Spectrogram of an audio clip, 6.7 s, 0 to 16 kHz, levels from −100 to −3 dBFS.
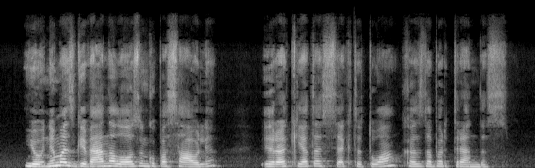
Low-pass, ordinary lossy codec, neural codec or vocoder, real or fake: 14.4 kHz; AAC, 64 kbps; vocoder, 48 kHz, 128 mel bands, Vocos; fake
